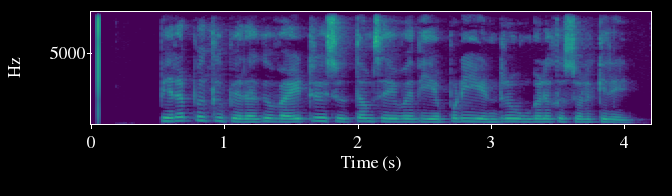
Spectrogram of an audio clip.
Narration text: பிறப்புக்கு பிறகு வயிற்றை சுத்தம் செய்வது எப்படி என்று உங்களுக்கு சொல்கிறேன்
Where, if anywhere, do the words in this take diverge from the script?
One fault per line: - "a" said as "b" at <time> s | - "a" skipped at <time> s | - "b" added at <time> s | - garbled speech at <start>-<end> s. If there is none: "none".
none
